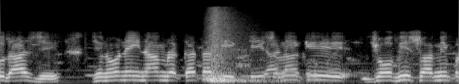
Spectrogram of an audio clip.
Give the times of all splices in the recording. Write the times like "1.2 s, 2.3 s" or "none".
2.8 s

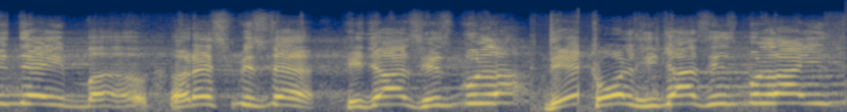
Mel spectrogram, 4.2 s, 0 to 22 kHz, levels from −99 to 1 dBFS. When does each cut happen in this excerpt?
2.8 s

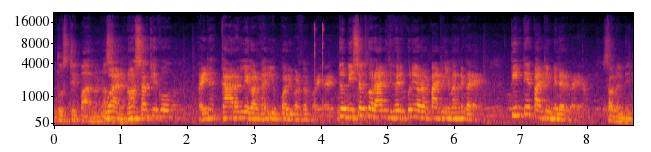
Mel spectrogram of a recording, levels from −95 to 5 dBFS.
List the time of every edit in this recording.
4.2 s

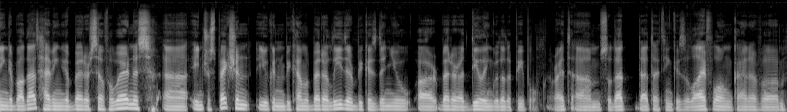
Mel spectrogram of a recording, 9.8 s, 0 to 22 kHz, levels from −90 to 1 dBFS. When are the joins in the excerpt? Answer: none

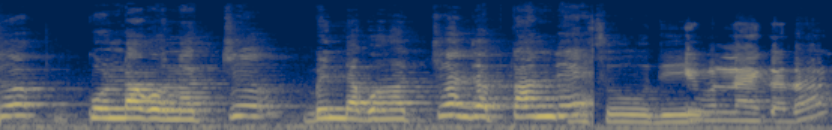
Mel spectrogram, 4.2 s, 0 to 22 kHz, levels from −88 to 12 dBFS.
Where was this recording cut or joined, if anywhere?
3.0 s

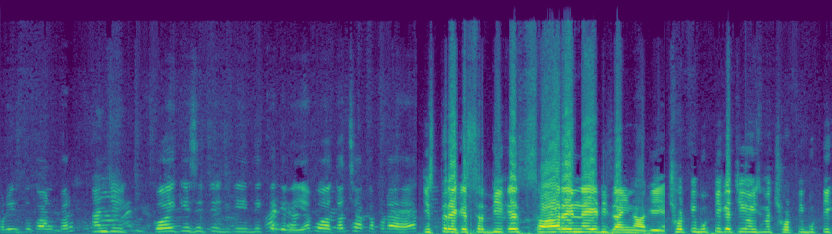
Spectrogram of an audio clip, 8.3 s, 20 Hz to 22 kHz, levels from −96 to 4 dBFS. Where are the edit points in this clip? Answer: 4.2 s, 6.7 s

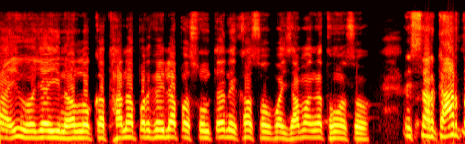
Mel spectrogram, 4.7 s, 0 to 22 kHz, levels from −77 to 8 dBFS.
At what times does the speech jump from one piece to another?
none

